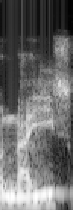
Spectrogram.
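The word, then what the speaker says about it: niece: इसको नाइस बोलते हैं, आई को अपने प्रोनाउंस करना है, नाइस नहीं बोलते, नाइस अच्छा होना होता है, नाइस जो है नाइस बोलेंगे इसको, ये भतीजी है।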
